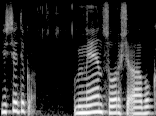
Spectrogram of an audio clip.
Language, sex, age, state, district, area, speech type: Kashmiri, male, 18-30, Jammu and Kashmir, Ganderbal, rural, spontaneous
